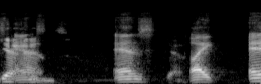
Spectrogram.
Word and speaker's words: Enns: Enns? Yeah, Enns.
